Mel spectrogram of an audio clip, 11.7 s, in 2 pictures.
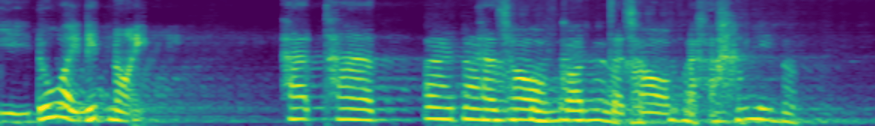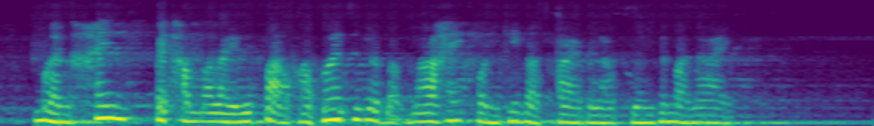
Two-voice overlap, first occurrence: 3 s

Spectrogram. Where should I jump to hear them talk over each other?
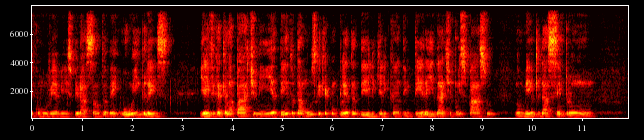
none

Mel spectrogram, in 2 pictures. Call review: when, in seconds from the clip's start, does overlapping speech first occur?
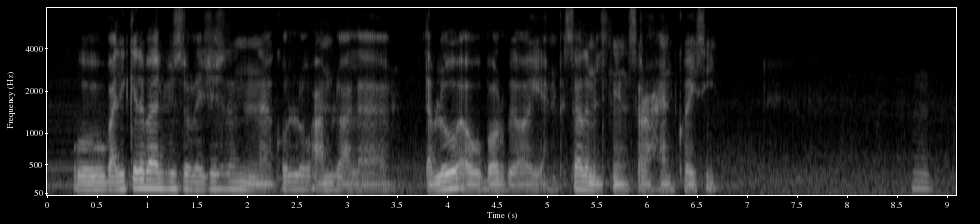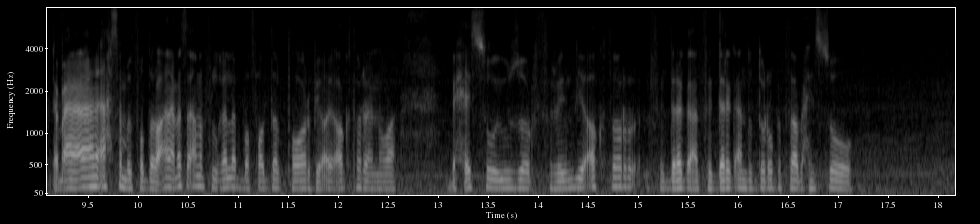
none

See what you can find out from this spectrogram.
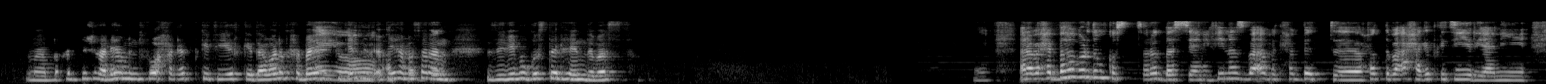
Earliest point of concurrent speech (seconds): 3 s

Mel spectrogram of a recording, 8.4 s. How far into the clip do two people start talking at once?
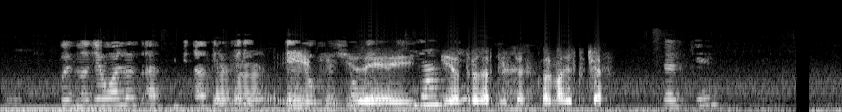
2 s

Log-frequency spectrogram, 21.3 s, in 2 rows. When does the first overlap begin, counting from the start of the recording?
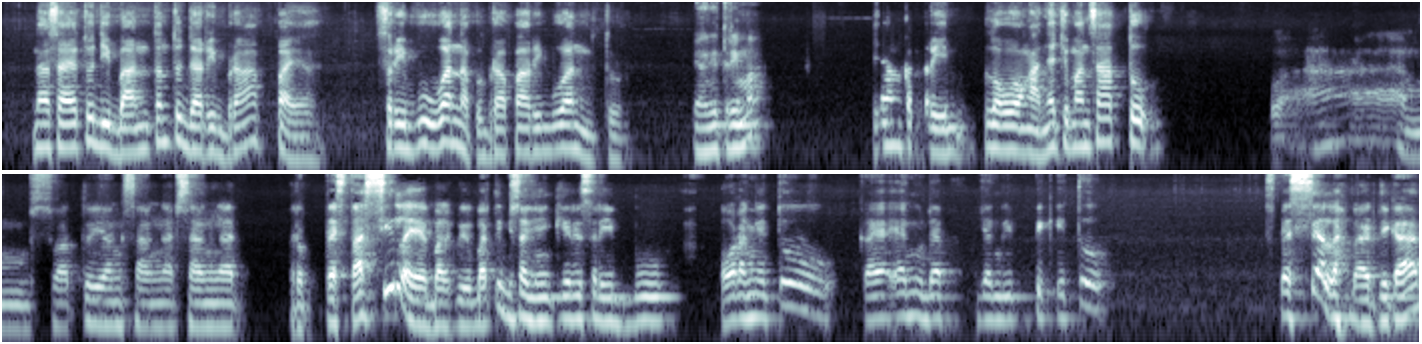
none

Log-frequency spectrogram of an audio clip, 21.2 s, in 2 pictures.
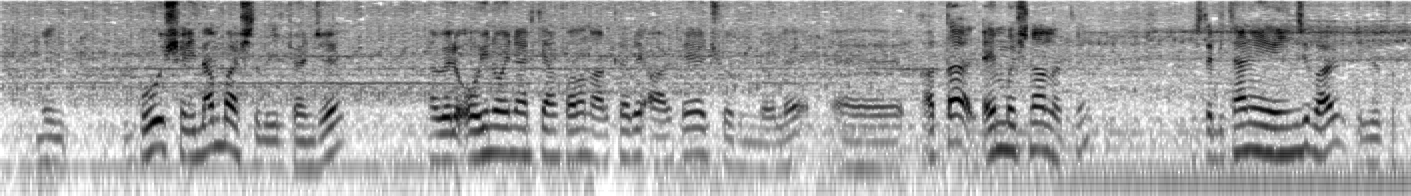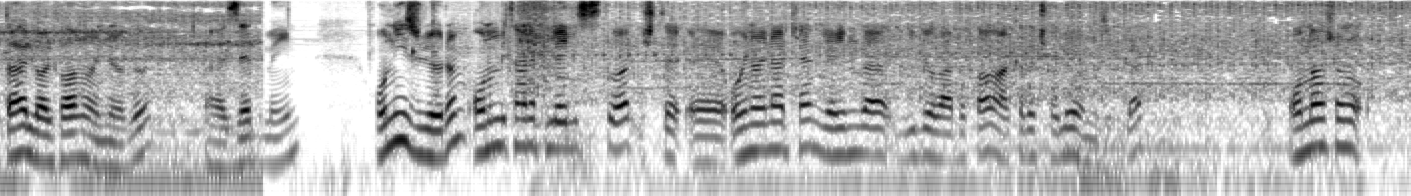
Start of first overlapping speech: none

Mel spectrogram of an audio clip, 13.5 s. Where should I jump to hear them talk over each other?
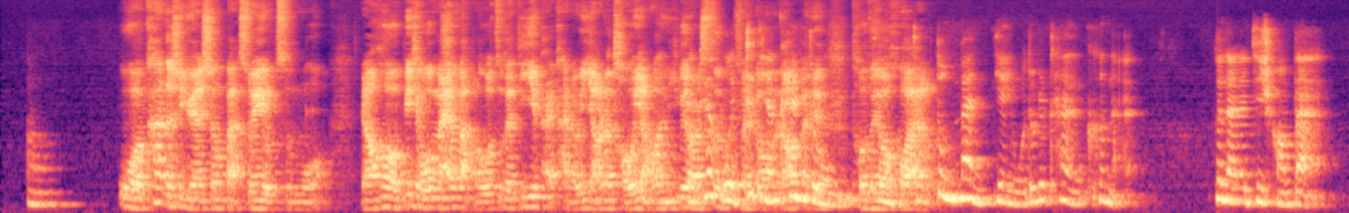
6 s

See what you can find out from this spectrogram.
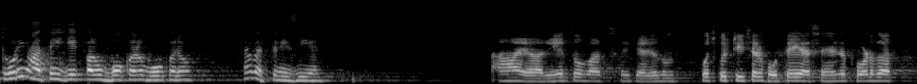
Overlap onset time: none

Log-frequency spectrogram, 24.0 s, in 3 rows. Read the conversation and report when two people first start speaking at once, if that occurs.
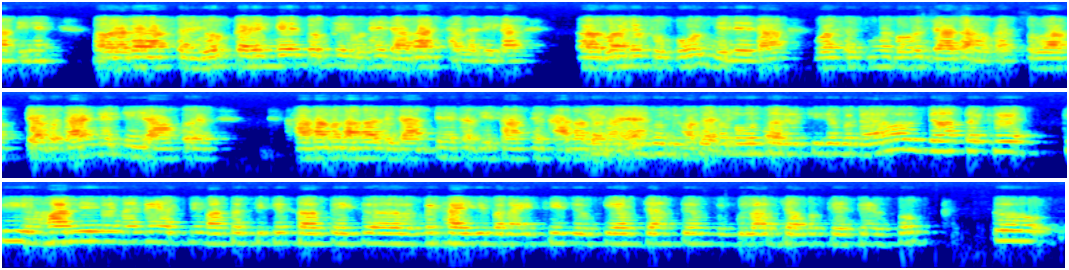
12 s

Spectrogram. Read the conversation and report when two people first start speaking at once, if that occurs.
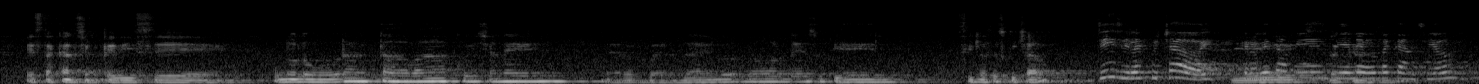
12 s

